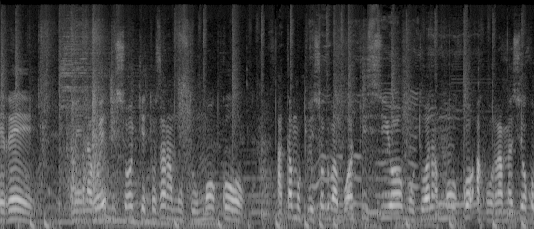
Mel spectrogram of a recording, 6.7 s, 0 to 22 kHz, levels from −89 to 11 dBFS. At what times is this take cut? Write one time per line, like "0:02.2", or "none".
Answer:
none

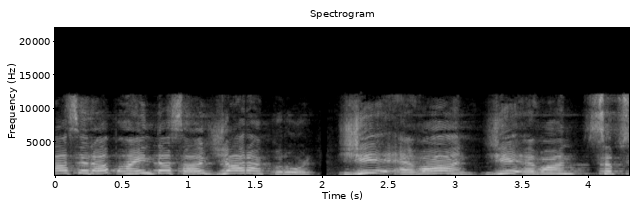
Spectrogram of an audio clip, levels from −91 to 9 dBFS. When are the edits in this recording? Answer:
0:02.0

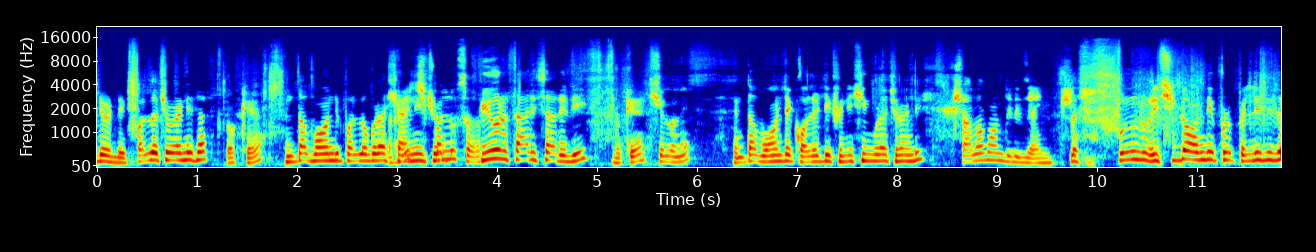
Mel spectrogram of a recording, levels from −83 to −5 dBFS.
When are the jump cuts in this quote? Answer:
0:05.6

